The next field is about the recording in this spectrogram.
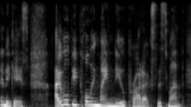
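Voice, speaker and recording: A woman speaks with a dark, mellow tone and a somewhat breathy quality, her pitch varying in an ordinary way. The recording is very clean, with a silent background. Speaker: beauty YouTuber. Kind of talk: casual vlog update.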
